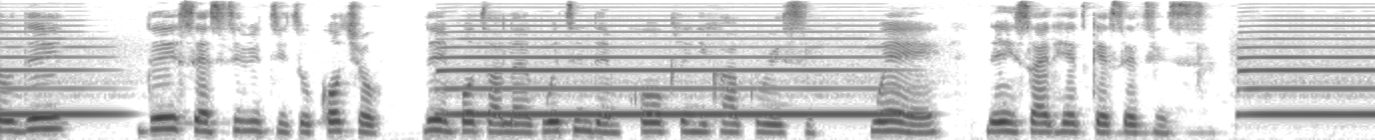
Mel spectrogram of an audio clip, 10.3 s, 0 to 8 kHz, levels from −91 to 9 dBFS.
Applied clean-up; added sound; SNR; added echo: none; Wind instrument, woodwind instrument; 2 dB; none.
